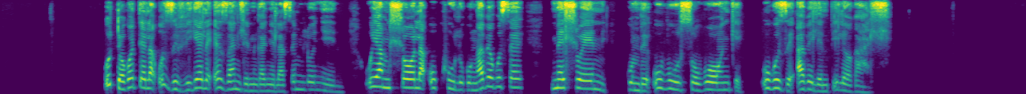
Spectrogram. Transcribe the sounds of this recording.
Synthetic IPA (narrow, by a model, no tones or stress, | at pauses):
ud̥ʱɔɣɔtʼɛlaʔuziviɣɛlɛʔɛzand͡ɮʱeniɣaɲɛlasem̩lɔɲeni | ujam̩ɬɔlaʔukʰuluɣuŋaβɛɣusɛ | mɛɬweni | ɣumbʱɛʔuβusɔβɔŋkʼɛ | uɣuzɛʔaβɛlempʼilɔɣaːɬɛ̥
